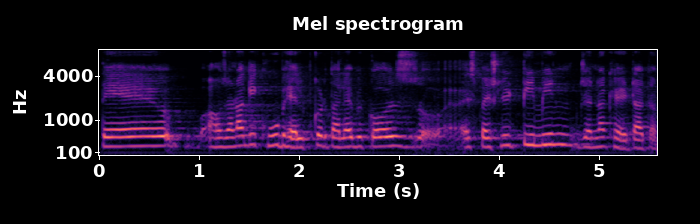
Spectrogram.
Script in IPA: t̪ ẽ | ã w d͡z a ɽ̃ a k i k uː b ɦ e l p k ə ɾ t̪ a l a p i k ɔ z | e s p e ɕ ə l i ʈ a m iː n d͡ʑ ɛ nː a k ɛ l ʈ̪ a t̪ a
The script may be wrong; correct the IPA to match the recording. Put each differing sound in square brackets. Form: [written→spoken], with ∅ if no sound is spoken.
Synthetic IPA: t̪ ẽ | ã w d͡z a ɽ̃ a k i [k→kʰ] uː b ɦ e l p k ə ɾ t̪ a l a [p→b] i k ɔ z | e s p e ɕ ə l i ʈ [a→i] m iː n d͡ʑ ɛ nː a [k→kʰ] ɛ [l→ɭ] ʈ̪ a t̪ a

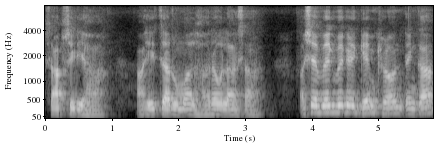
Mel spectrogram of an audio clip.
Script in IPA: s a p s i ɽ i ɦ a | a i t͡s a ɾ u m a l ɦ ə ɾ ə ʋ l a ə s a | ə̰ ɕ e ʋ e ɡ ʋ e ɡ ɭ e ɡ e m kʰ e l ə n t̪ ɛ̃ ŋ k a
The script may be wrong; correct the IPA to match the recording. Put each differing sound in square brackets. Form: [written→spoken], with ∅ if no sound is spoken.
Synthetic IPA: s a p s i ɽ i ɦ a | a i t͡s a ɾ u m a l ɦ ə ɾ ə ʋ l a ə s a | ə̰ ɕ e ʋ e ɡ ʋ e ɡ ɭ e ɡ e m kʰ e [l→ɭ] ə n t̪ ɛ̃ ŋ k a

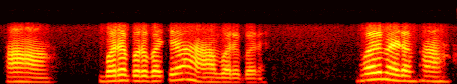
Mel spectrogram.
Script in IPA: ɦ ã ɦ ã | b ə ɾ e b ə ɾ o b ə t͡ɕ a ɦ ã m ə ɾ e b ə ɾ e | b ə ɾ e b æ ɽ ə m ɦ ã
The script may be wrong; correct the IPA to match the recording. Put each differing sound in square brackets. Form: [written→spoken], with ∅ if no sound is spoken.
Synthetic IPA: ɦ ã ɦ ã | b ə ɾ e b ə ɾ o b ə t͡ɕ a ɦ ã [m→b] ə ɾ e b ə ɾ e | b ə ɾ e [b→m] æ ɽ ə m ɦ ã

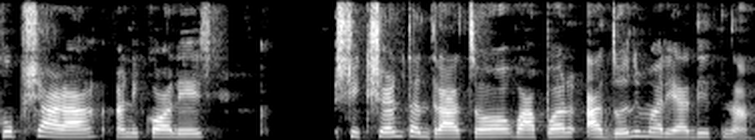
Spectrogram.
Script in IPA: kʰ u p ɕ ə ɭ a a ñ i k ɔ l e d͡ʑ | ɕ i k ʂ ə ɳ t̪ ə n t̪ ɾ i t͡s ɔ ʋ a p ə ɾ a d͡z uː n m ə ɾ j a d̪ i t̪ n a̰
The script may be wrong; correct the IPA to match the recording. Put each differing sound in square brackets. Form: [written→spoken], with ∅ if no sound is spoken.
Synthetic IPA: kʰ [u→uː] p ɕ [ə→a] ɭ a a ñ i k ɔ l e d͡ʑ | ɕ i k ʂ ə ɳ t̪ ə n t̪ ɾ [i→a] t͡s ɔ ʋ a p ə ɾ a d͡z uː n m ə ɾ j a d̪ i t̪ n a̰

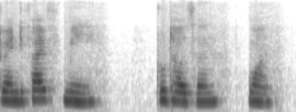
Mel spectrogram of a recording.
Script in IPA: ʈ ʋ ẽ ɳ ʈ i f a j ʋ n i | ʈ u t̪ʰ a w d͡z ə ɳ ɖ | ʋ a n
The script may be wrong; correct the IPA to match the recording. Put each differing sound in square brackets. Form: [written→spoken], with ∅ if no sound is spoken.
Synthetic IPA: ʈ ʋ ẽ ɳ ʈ i f a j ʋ [n→m] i | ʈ u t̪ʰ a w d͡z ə ɳ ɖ | ʋ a n

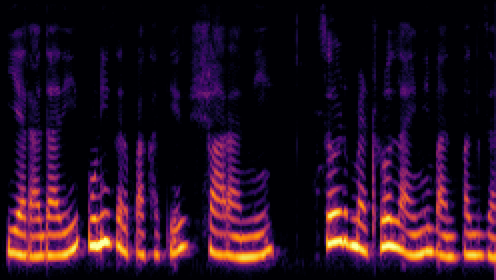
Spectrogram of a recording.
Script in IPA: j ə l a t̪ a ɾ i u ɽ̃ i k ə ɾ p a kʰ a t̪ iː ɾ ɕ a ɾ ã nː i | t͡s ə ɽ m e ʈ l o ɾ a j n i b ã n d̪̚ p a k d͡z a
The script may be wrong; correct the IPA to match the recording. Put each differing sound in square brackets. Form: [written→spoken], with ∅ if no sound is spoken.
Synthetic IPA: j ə [l→ɾ] a [t̪→d̪] a ɾ i u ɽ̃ i k ə ɾ p a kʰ a t̪ iː ɾ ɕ a ɾ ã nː i | t͡s ə ɽ m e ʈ [l→ɾ] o [ɾ→l] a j n i b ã n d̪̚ p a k d͡z a

